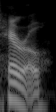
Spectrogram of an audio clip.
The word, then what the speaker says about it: Herro: things Tyler herro herro it's pronounced herro like your hair isn't that weird 22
